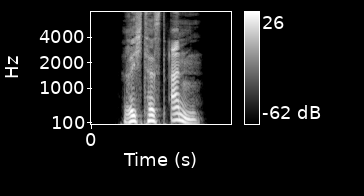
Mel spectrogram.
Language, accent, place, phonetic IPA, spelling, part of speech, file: German, Germany, Berlin, [ˌʁɪçtəst ˈan], richtest an, verb, De-richtest an.ogg
- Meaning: inflection of anrichten: 1. second-person singular present 2. second-person singular subjunctive I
